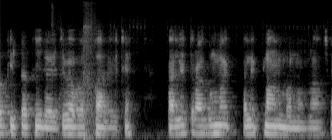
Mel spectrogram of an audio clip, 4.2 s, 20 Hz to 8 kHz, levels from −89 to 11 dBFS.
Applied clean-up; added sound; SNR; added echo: neural mask model DeepFilterNet 3.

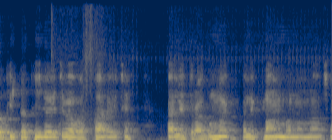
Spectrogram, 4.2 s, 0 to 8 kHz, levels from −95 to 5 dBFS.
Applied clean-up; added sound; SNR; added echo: neural separator model SepFormer DNS4.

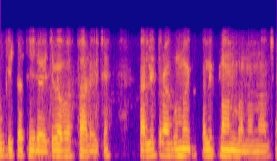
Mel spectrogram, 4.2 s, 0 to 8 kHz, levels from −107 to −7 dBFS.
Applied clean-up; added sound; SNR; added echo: none; none; none; none.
